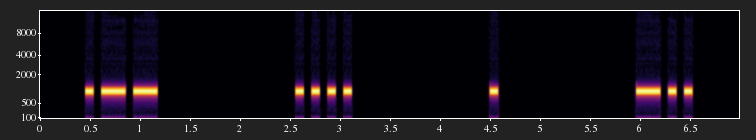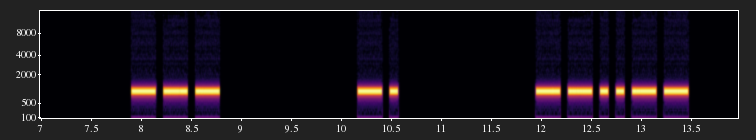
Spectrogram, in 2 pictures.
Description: Morse code, heard as a keyed tone, about 15 wpm, spaced as for 5 wpm, 1000 Hz. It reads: WHEDON,
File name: qotdfiles / 5wpm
